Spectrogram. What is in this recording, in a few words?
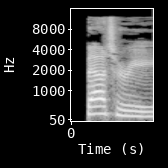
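"battery", English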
